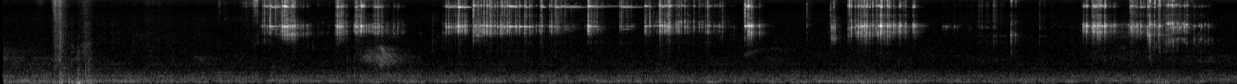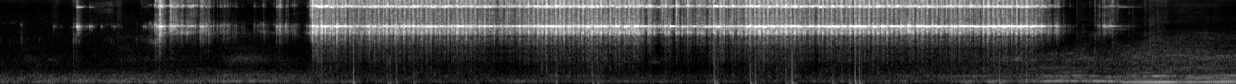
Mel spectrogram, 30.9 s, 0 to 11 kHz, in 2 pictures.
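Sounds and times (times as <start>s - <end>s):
metal bells jingling: 3.3s - 4.9s, 16.4s - 29.8s.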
